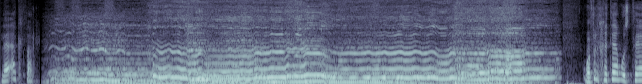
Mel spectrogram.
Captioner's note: logo and sound effect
